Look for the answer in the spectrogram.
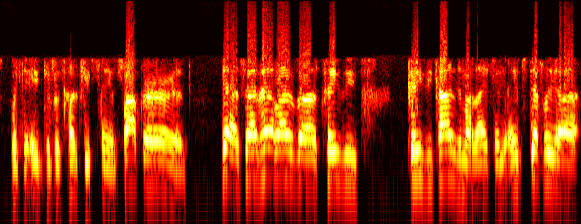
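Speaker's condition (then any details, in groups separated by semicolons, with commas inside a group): Cerebral palsy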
